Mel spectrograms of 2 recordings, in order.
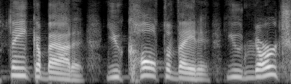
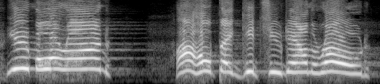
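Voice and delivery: angry yell; 11 semitones higher, 12 dB louder than usual. Retold or imitated. Driver screaming at tailgaters, furious high shout. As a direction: bellow it at the speeding drivers.

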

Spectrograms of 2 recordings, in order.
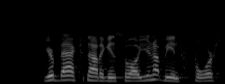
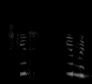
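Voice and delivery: tiny high-pitched timid voice, much softer; timid squeak; 4 dB quieter than usual. Retold or imitated. Pastor imitating his assistant trying to get a worker's attention, tiny timid squeak. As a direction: squeak it out like a shy girl afraid to interrupt. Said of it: "and she's like".

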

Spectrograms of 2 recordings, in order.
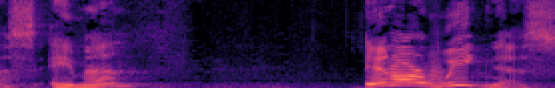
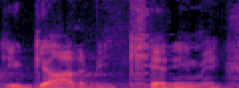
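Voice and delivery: lower, softer aside; deadpan inner thought; muttered disbelief; 9 semitones lower, 6 dB quieter than usual. Retold or imitated. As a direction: mutter it under your breath. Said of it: "I'm like".

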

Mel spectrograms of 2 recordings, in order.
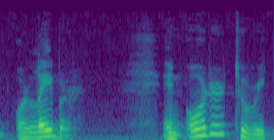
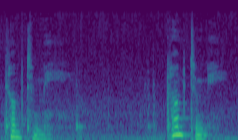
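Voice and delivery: gentle plea; 14 dB quieter than usual. Acted. Jesus's gentle invitation voiced.

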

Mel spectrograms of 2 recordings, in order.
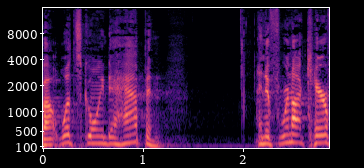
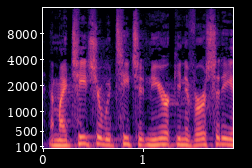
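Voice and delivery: normal talking voice

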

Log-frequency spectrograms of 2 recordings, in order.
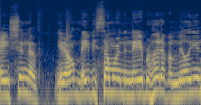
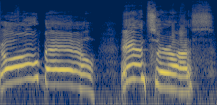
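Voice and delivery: higher, slow pleading call to Baal; prophets crying out; 6 semitones higher, much slower than usual. A narrator's reading. Prophets of Baal pleading slowly to their silent god. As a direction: stretch the call out like a desperate prayer.

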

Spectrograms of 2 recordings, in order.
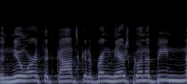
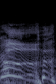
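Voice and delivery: exaggerated groan; 11 semitones higher, 8 dB louder than usual. Grandparent reacting to grandkids.

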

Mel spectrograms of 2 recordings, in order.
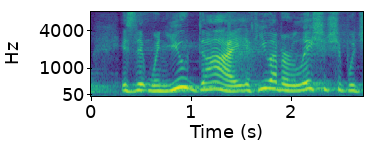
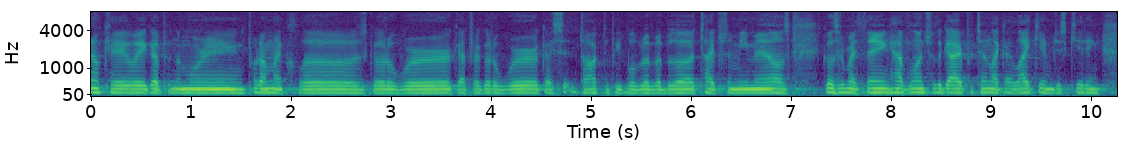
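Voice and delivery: bored routine; 8 semitones lower, 6 dB quieter than usual. Retold or imitated. Mocking a dull daily routine.

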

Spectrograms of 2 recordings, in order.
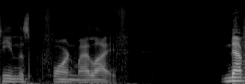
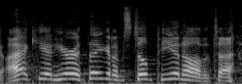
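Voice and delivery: laughing retelling; 7 semitones higher, 5 dB louder than usual. Retold or imitated. Patient's reply retold through laughter.

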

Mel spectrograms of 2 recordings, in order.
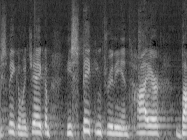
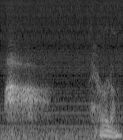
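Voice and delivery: barely voiced, very soft; hushed awe; 6 semitones lower, 22 dB quieter than usual. Elijah realising he has heard God, in a tiny hushed voice. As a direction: drop to almost nothing on a soft sigh. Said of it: "in the still small voice".

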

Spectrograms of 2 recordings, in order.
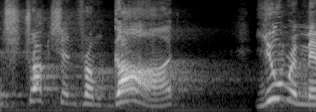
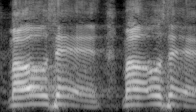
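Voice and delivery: louder whining call of the name; nagging crowd; 6 dB louder than usual. Retold or imitated. Israelites pestering Moses, loud whiny call. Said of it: "that's how they talk".

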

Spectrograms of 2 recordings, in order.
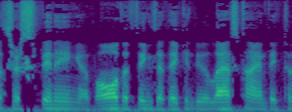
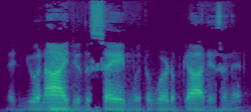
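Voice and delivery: ordinary delivery

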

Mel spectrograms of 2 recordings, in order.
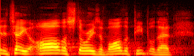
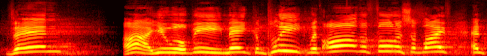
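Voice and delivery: higher, slow, fervent scripture reading; best ten eleven voice; 5 semitones higher, 3 dB louder than usual. Acted. Pastor leading the congregation's scripture reading, higher and slow. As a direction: read it out big and stretched like a proclamation. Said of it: "read it with our best ten eleven voice".

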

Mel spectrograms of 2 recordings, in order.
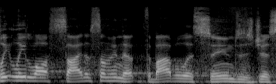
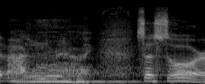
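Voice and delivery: groaning sore lifter; sore gym bro; 2 semitones lower, much slower than usual. Retold or imitated. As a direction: moan about soreness, lightly voiced. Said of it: "When somebody comes".

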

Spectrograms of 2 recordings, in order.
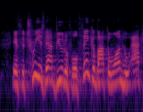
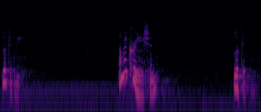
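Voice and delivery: much softer, gentle plea to look; soft call; 10 dB quieter than usual. Acted. God gently calling every listener: much softer, tender. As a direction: speak it softly like a quiet invitation.

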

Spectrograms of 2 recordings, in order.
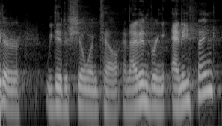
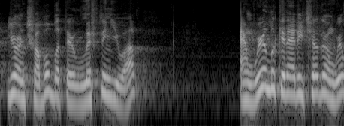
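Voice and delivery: normal talking voice

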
